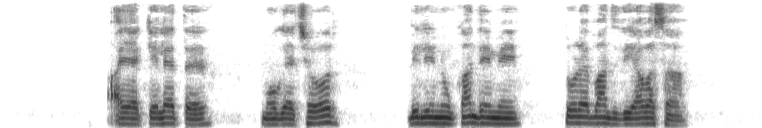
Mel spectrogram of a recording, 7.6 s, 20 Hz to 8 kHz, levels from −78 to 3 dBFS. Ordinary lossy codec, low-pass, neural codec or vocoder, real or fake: AAC, 48 kbps; 7.2 kHz; none; real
